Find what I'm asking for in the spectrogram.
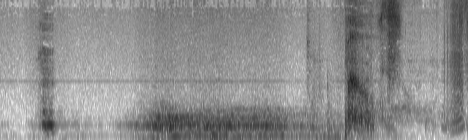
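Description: A person slams into a door: a sharp thud, then several seconds of low rumbling and scraping, followed by a couple more loud knocks and bumps near the end.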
